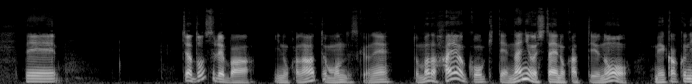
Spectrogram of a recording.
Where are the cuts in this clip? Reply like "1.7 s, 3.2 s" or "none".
2.6 s, 4.0 s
